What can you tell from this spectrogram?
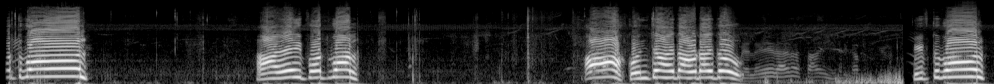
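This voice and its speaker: Very high-pitched Telangana male cricket commentator. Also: slow pace, long pauses, pushed and bright, no room sound. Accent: Telangana Telugu. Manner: exclamatory, often repeats calls. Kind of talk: informal ball-by-ball commentary.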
